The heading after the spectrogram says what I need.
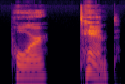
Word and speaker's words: important: syllables in a word take the word important we stress the second syllable poor tant because that's where the meaning lies now intonation is like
